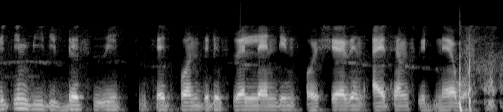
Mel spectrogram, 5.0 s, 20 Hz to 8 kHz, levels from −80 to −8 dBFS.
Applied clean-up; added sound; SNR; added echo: none; none; none; none.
